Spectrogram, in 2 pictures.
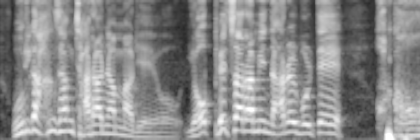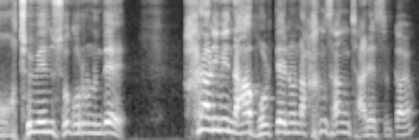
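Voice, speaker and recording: A man preaching as a missionary at a midweek prayer service, animated and asking the congregation questions. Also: fairly high pitch. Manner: animated, acts out quoted voices, asks the congregation questions. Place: church sanctuary.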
